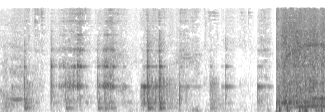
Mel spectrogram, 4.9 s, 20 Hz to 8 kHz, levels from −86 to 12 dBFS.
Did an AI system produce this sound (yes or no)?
no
